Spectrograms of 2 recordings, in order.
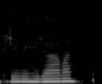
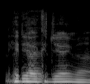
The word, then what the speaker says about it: Hideo Kojima: Kojima Hideyama? Hideo Kojima. That's the one. It's all not the coming out.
